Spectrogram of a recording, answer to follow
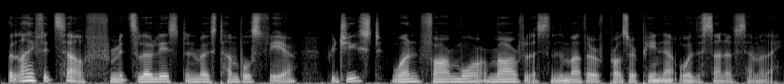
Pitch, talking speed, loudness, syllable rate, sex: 110 Hz, 190 wpm, -21 LUFS, 5.5 syllables/s, male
